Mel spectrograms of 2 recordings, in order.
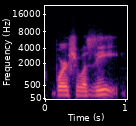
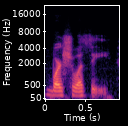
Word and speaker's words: bourgeoisie: is bourgeoisie all right even before but the pronunciation of this is bourgeoisie that is right bourgeoisie so it is a french term used to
